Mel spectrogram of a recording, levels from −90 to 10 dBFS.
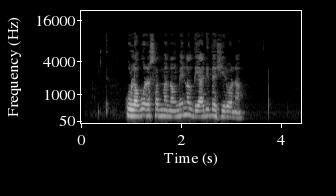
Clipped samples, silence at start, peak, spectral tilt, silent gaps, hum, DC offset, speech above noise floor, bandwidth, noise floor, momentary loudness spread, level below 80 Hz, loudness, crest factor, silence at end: under 0.1%; 0.9 s; -8 dBFS; -6 dB/octave; none; none; under 0.1%; 52 dB; 11 kHz; -78 dBFS; 10 LU; -82 dBFS; -27 LUFS; 20 dB; 1.2 s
